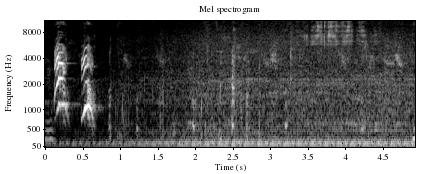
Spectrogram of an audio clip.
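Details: Black tri male Australian Shepherd puppy, five weeks old, letting out two quick shrill yelps at the start, followed by a low steady hum and faint handling noise.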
